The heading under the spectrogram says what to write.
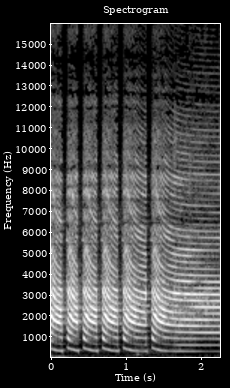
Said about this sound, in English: So shout out to all the ladies who are, let's give them an air horn. Where's my pregnant ladies at? Hit them with it.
